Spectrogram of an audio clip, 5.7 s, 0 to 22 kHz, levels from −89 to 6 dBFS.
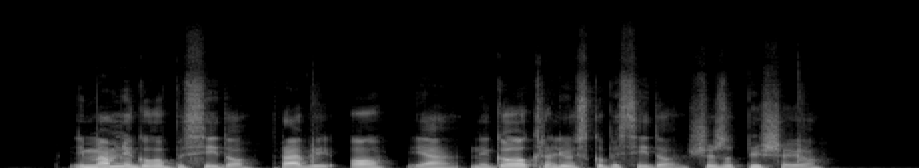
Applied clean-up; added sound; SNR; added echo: neural mask model RNNoise.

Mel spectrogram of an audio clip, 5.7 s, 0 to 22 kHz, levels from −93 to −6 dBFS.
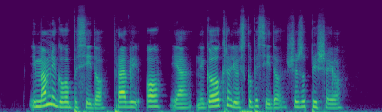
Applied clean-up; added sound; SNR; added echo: neural mask model DeepFilterNet 3.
